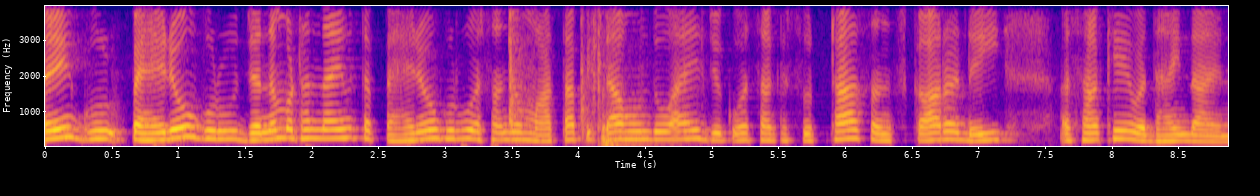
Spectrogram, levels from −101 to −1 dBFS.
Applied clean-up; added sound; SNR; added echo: neural mask model RNNoise.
